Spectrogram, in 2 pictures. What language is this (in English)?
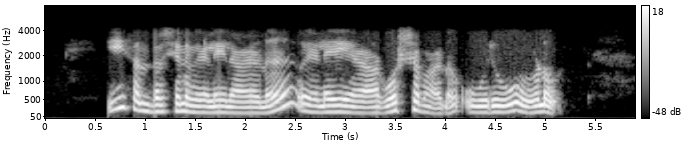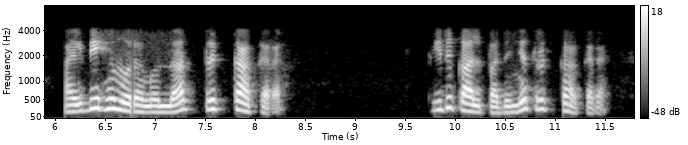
Malayalam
